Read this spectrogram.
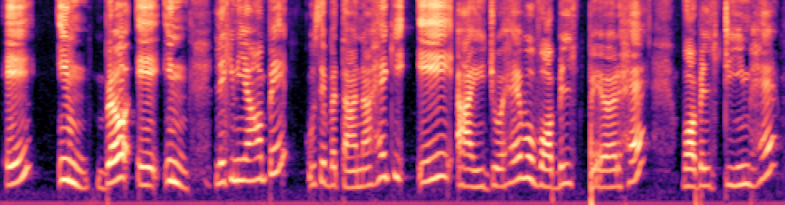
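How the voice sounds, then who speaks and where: A woman hosting a parenting channel, slowly and patiently explaining reading rules to parents and sounding out words. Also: a little high, darkish tone, dry recording, clean studio sound. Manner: slow and patient, spelling out sounds. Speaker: parenting channel host teaching phonics.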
